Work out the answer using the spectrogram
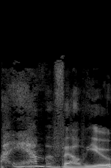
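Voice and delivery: imitated under-the-breath mutter. Retelling a game player's aside after his round, imitating a mutter under breath. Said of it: "just under his breath".

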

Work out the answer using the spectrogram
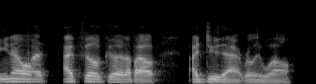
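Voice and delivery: ordinary delivery

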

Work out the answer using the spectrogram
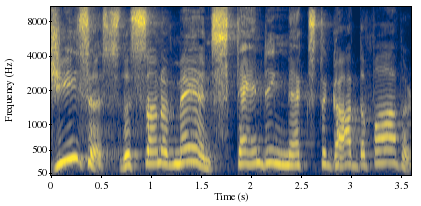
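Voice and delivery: joyful yell, high, ringing and strong.

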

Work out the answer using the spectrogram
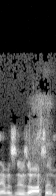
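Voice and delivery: ordinary delivery

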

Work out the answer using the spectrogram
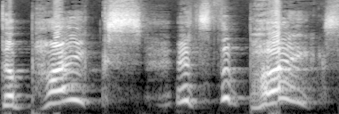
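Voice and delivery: very loud, very high, thrilled excited scream. Recalling watching Star Wars alone, the speaker reenacts screaming excitedly at the screen. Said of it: "but I screamed".

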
